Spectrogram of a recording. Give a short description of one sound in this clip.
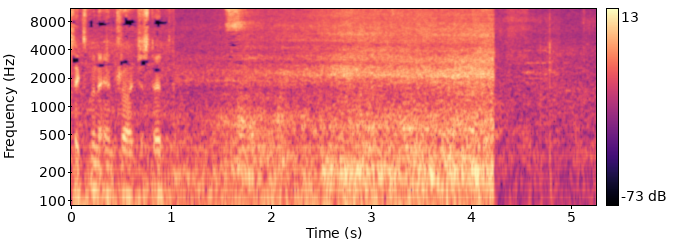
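A train rushes past with a loud roar.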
